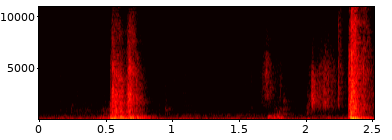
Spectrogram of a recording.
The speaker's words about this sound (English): He didn't leave. He's just grabbing something off the little hanger on his door. It's a hat. He just grabbed a hat off the little hanger on his door.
